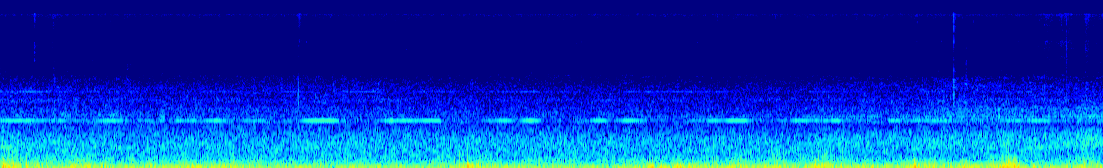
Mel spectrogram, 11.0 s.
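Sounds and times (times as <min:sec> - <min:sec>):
distant freight train rumble: 0:00.0 - 0:11.0
faint high beep: 0:03.0 - 0:09.2.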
